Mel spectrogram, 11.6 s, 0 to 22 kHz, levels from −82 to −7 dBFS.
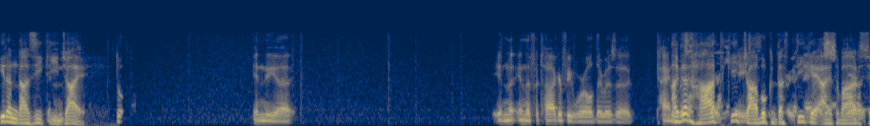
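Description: Speech over what sounds like a wideband call link, with nothing above 8 kHz, which fits G.722 at 64 kbps. There's a brief speech suppressed in double talk dip at 0.59–0.64 s, about 15 dB down, and a longer stretch from 9.18 to 11.54 s where the voice drops by up to about 20 dB for around a second and a half in total. That's likely the echo canceller ducking the talker because both sides were talking at once. There's also echo leak, a delayed copy of the voice arriving roughly 180–187 ms late, at 1.1–1.4 s, 1.77–1.82 s, 9.18–9.73 s, 10.58–10.64 s, 11.04–11.14 s and 11.45–11.57 s. The early bits sit about 35 dB under the speech, the later ones only about 15 dB under (about 25 dB for the last), most likely the far end's loudspeaker echo slipping past its canceller.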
